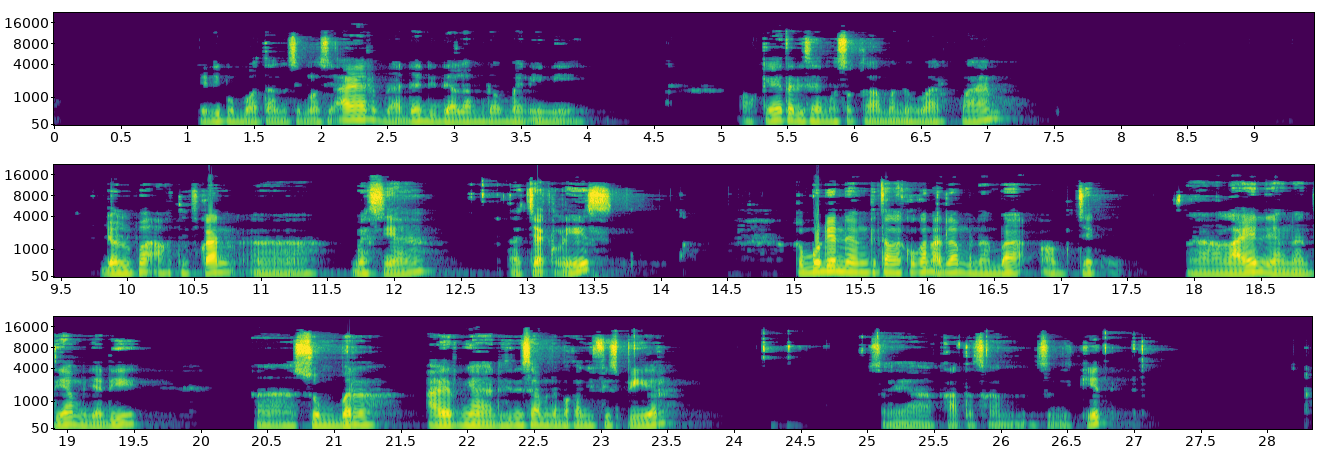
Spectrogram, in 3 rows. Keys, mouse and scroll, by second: 14.5 alt+a, 15.5 shift+a, 24.2 shift+space, 25.8 click, 27.0-28.3 drag.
